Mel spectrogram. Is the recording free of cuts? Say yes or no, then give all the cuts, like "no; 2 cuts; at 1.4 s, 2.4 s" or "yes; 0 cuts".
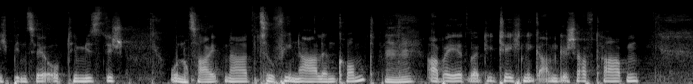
no; 4 cuts; at 1.9 s, 2.5 s, 3.4 s, 4.7 s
